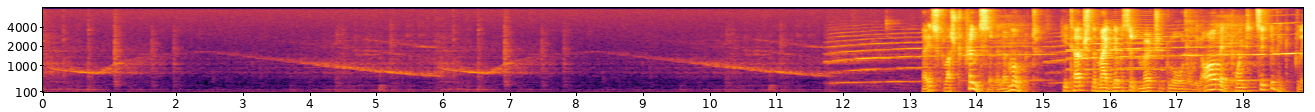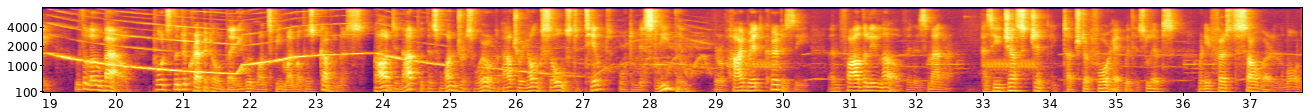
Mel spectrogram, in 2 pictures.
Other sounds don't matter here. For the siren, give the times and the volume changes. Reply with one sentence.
The siren can be heard from 0.0 to 37.7 s, getting louder then quieter.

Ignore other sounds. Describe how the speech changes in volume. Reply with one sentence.
The volume of the speech stays about the same.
